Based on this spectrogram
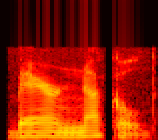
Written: bare-knuckled

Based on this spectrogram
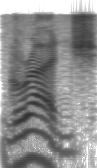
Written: grudge

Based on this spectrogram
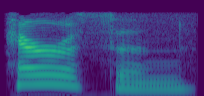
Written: Harrison

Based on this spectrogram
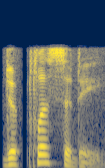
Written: duplicity

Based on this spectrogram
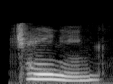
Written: chaining

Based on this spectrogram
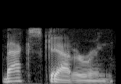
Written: backscattering

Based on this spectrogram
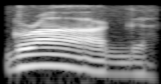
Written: grog

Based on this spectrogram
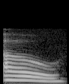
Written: haut

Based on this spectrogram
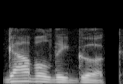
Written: gobbledygook

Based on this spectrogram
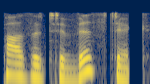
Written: positivistic

